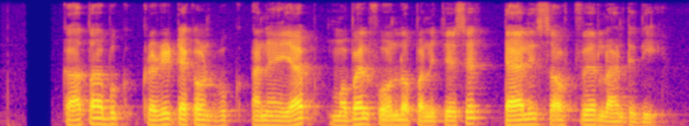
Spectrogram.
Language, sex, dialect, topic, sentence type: Telugu, female, Central/Coastal, banking, statement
